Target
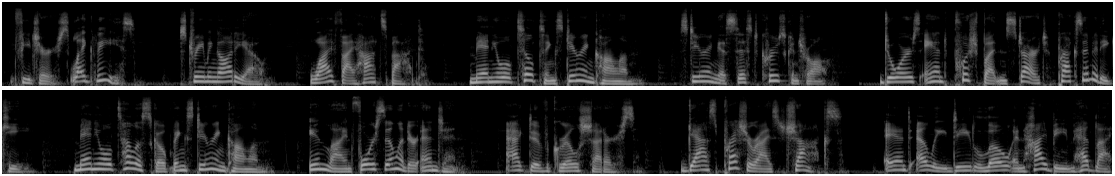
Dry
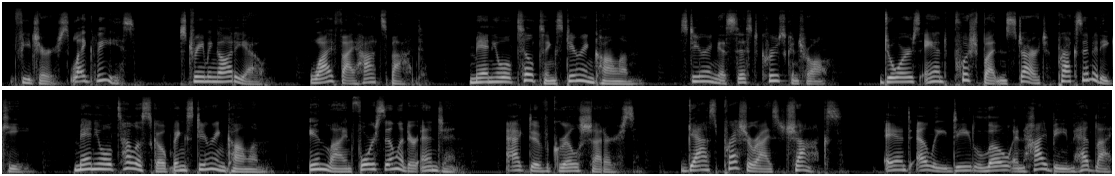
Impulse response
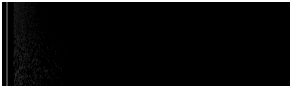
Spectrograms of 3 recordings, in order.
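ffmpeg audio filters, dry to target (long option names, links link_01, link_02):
-af "acompressor=threshold=-37dB:ratio=1.5,volume=3dB"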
